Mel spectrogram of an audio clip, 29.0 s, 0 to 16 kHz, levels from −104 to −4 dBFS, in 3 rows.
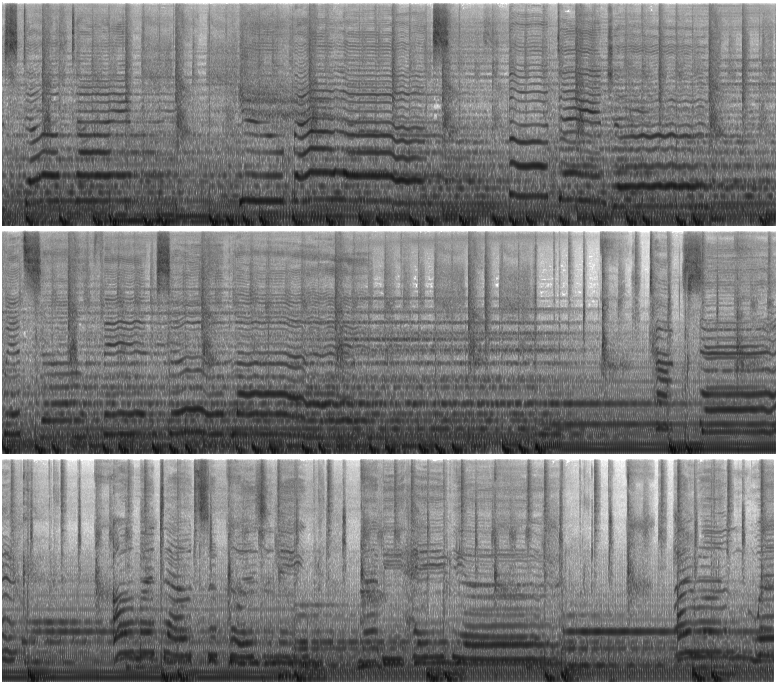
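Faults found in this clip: No findings in this call and media quality review.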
